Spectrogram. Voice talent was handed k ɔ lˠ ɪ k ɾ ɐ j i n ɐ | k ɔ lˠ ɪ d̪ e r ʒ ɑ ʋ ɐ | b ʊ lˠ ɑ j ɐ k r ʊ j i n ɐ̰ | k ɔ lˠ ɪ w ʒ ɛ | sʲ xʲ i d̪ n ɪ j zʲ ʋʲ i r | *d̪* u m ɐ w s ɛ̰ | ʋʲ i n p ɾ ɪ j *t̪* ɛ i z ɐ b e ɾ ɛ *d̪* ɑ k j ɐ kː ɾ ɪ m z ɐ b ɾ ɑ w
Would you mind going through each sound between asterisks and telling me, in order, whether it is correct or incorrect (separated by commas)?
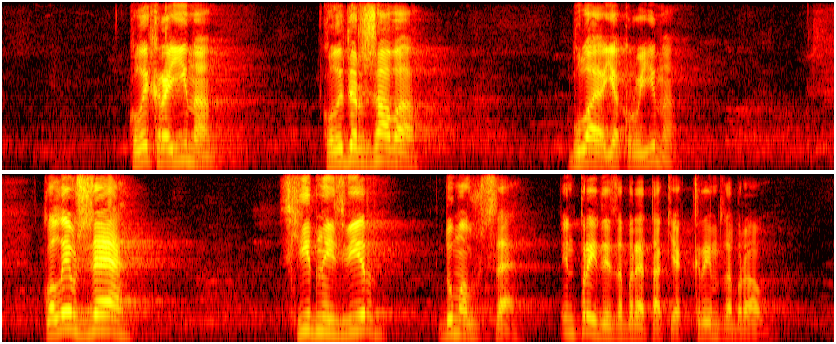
correct, incorrect, incorrect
